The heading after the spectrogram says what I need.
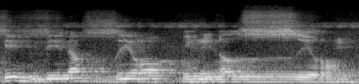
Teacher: Ada qori yang baca ihdinas, tapi tebal, zai yang ditebalkan, bukan ihdinas.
